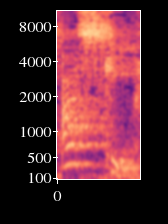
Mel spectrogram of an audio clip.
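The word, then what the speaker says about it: ASCII: an example of asking a-s-c-i-i pronounced as asking is an American Standard code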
